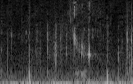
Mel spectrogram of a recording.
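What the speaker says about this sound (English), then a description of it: "Are you gonna stop chewing gum?" Soft, wet chewing of gum close to a microphone, with irregular smacking and clicking mouth sounds over a steady low background hum.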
